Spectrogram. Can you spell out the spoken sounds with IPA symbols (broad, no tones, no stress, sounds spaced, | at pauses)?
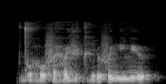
d oː ɦ o f ɛ ɦ œː vʲ ɔ ɡʱ i ɾ ʉ f ø nʲ ø lʲ ø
